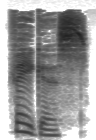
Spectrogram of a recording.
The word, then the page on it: vagus: American English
